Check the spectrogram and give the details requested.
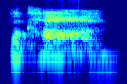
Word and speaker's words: pecan: Pecan. Somebody got a question? Pecan or pecan. It depends on where you're from, how you pronounce it.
